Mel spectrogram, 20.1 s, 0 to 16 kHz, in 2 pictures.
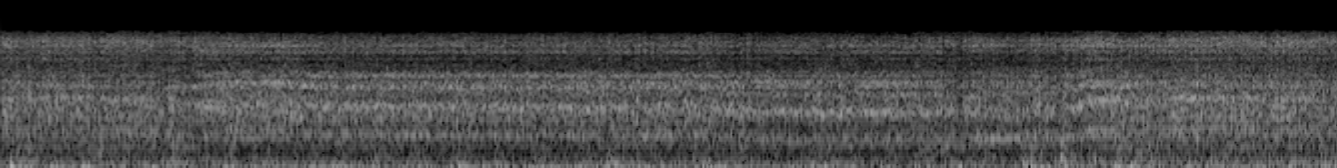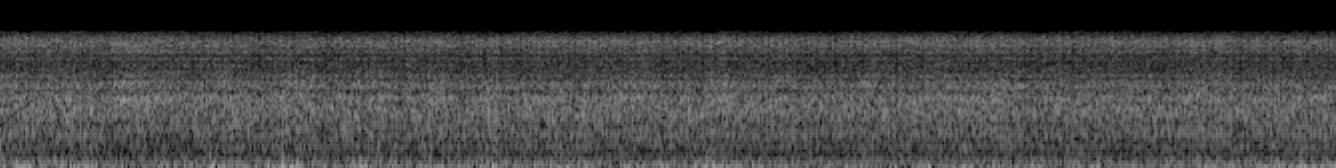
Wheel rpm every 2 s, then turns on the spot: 210, 160, 160, 170, 230, 230, 230, 230, 230, 230.
none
